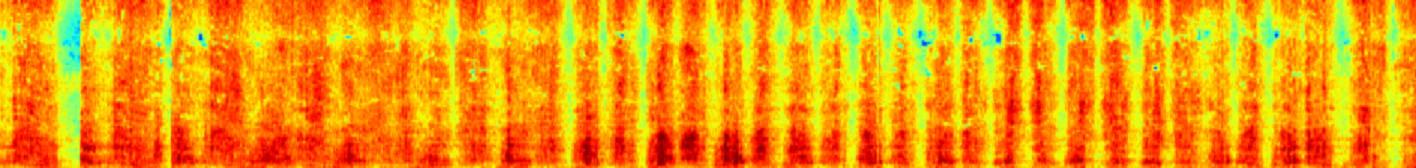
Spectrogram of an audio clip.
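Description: Long painted fingernails scratch and rub across a large flat brown corrugated cardboard sheet. The result is a dry, papery rasping in steady back-and-forth strokes that grow more rhythmic over time, with a bright hiss over a midrange scrape.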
